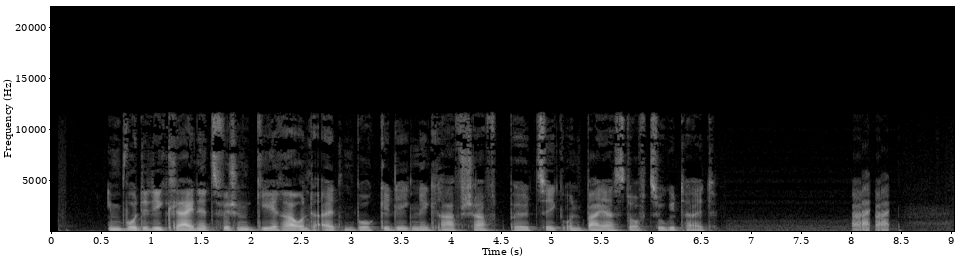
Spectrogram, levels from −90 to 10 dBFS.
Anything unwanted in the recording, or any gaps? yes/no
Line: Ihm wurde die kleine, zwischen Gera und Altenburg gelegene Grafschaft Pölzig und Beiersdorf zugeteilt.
yes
